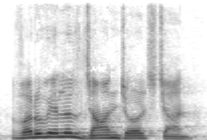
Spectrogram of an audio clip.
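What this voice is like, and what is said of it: Put-on Indian accent. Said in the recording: “I'm going to do my Indian accent just so it sounds authentic”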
